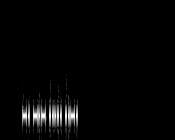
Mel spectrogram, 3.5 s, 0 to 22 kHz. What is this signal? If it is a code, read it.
Morse code, heard as a keyed tone, about 46 wpm, 700 Hz. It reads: NK5F
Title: USA Call Signs - 4 Characters - Repeated 3x - 45wpm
